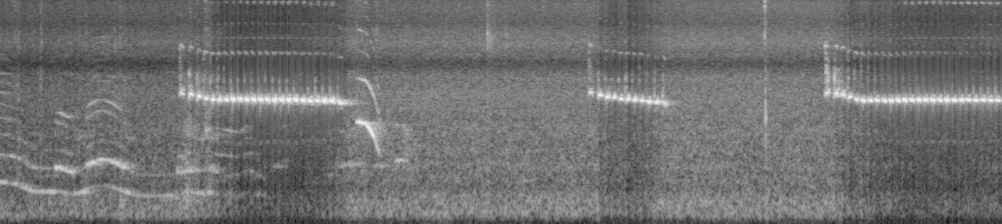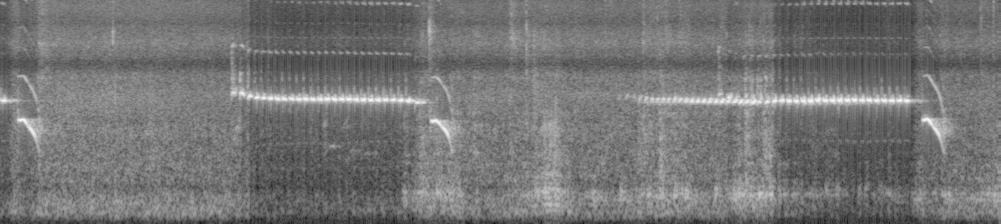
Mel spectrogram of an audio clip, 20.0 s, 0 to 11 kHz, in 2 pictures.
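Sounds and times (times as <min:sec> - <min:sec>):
bird trilling song: 0:01.8 - 0:03.8, 0:05.9 - 0:06.8, 0:08.3 - 0:10.5, 0:12.4 - 0:14.7, 0:16.2 - 0:19.6.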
